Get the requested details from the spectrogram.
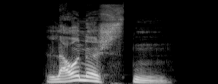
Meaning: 1. superlative degree of launisch 2. inflection of launisch: strong genitive masculine/neuter singular superlative degree
- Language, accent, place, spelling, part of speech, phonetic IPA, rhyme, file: German, Germany, Berlin, launischsten, adjective, [ˈlaʊ̯nɪʃstn̩], -aʊ̯nɪʃstn̩, De-launischsten.ogg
